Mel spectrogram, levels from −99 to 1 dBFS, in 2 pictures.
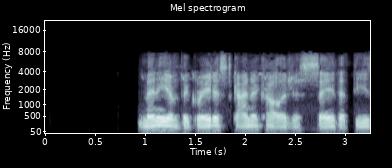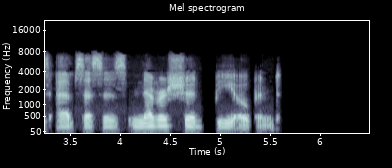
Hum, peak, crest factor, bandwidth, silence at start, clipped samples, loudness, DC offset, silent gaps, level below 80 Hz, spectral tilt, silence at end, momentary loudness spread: none; -2 dBFS; 18 dB; 8 kHz; 0.95 s; under 0.1%; -19 LUFS; under 0.1%; 4.84-4.93 s; -56 dBFS; -4 dB/octave; 0.9 s; 9 LU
